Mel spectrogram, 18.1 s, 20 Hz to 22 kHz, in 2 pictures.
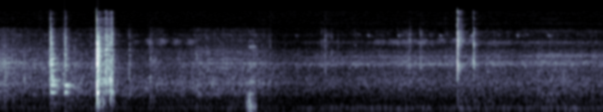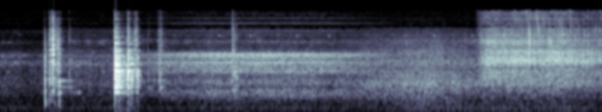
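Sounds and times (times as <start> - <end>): frying pan clanking on burner: 0.8 - 1.7
burning gas hiss: 11.3 - 18.0.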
